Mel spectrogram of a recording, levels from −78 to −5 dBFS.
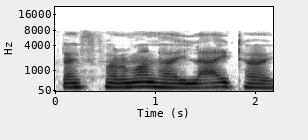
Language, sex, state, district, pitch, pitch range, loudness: Hindi, male, Bihar, Vaishali, 155 Hz, 150-170 Hz, -13 LUFS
